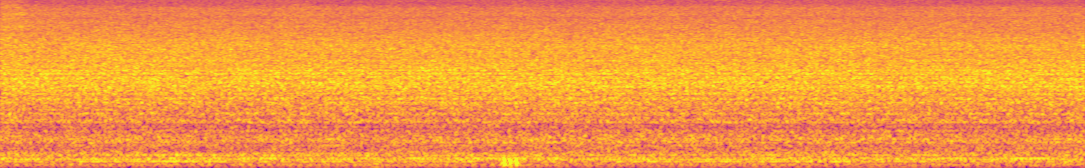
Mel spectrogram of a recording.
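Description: Steady hiss and low hum of road and engine noise inside a moving car's cabin, with a brief low thump about five seconds in.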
